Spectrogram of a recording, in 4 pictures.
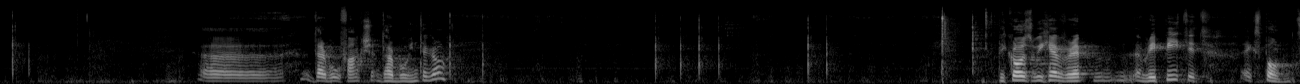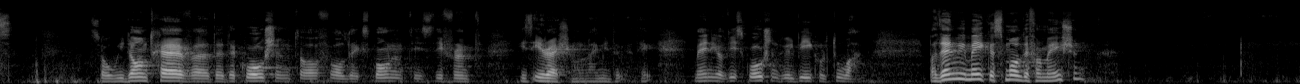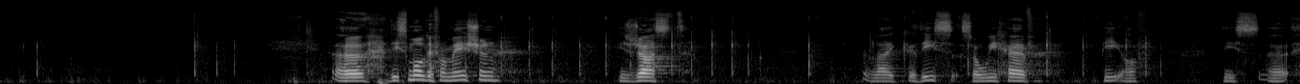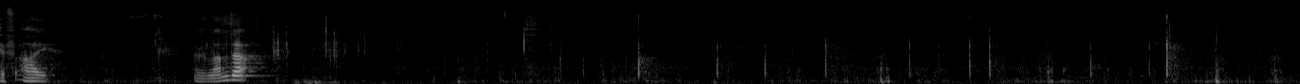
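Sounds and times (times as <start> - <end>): chalk tapping on blackboard: 0.1 - 0.6, 3.6 - 10.2, 24.2 - 29.2, 30.0 - 37.7, 43.1 - 52.0
chalk scratching on blackboard: 2.3 - 10.7, 22.4 - 37.7, 40.3 - 41.7, 43.0 - 52.0.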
